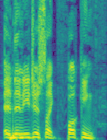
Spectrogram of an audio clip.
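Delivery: usual speaking voice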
